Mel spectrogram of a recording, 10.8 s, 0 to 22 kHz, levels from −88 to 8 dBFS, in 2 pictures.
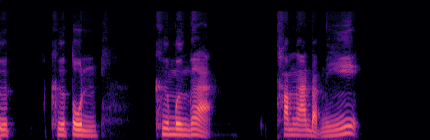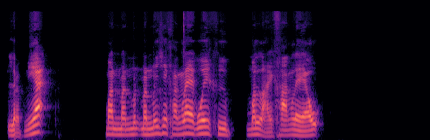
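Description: At 5.55 to 5.57 s a skip ahead jumps straight past about a second of speech with no silence left behind, unlike a dropout, which would leave an audible gap. From 7.55 to 8.77 s a jitter buffer speed-up trims short pitch-period slices, about a tenth of a second in total, so the speech runs at 108% and sounds hurried while its pitch stays unchanged, unlike simply playing the audio faster.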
